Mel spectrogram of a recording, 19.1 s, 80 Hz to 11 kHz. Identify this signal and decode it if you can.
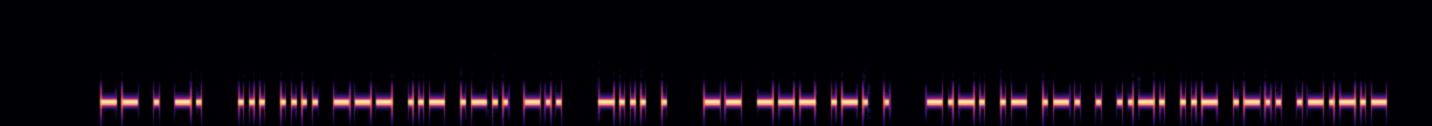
Morse code, heard as a keyed tone, about 17 wpm, 700 Hz. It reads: MEN SHOULD BE MORE CAREFUL.
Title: Sentences from Top 1600 Words 17wpm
